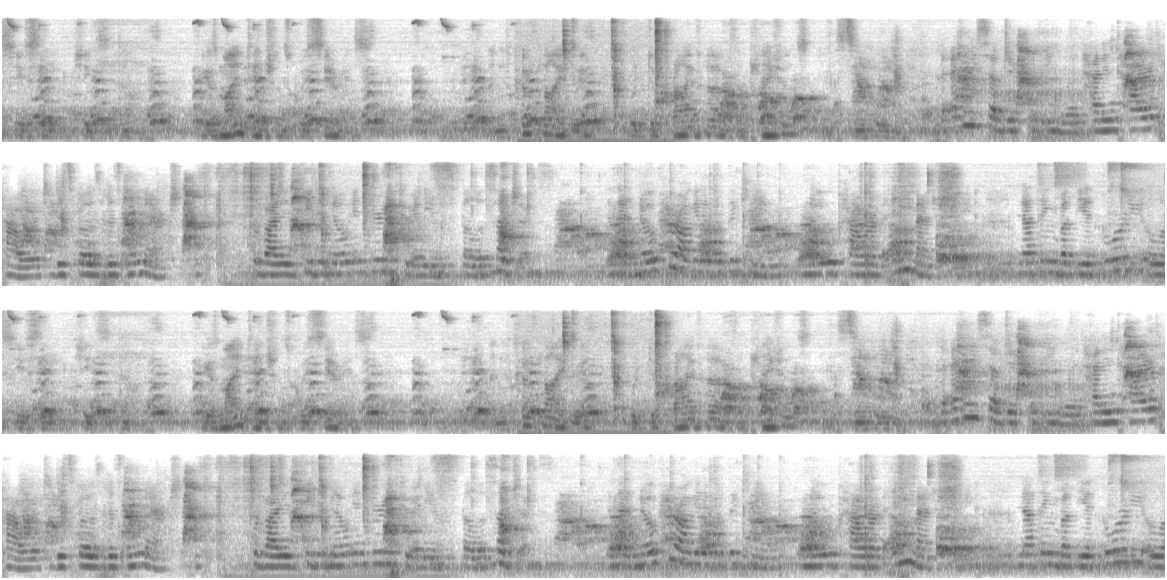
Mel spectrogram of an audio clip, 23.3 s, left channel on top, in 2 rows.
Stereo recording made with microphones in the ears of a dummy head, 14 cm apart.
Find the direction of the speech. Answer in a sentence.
In this clip you hear the speech on the left.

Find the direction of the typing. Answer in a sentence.
In this clip you hear the typing in the centre.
